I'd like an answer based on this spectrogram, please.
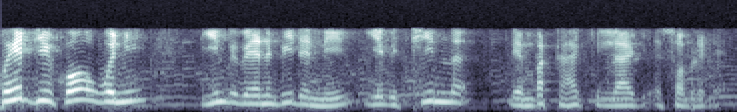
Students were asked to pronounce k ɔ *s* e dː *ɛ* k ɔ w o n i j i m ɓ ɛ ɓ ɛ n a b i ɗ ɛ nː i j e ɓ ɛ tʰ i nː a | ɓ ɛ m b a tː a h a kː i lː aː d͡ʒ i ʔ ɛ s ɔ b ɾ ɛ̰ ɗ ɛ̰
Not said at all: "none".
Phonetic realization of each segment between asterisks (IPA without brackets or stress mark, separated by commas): h, i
